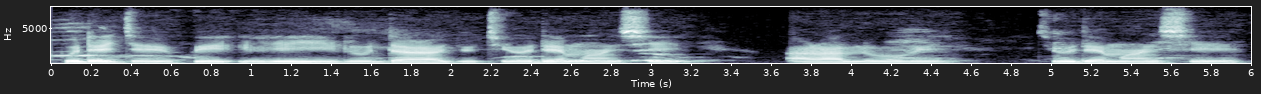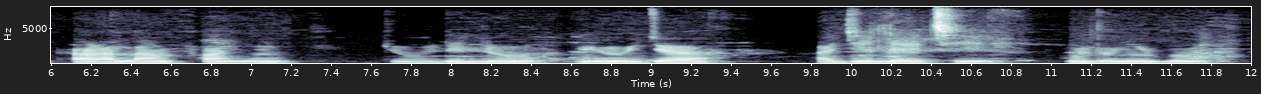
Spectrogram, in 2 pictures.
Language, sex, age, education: Yoruba, male, 46-60, tertiary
